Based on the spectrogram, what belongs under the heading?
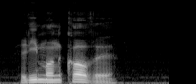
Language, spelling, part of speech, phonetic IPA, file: Polish, limonkowy, adjective, [ˌlʲĩmɔ̃ŋˈkɔvɨ], Pl-limonkowy.ogg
